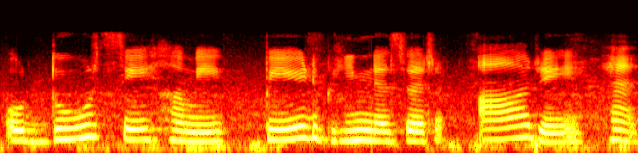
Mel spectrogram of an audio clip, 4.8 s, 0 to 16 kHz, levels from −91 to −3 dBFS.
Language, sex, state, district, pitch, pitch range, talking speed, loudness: Hindi, female, Punjab, Fazilka, 225 Hz, 205-235 Hz, 125 wpm, -12 LUFS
